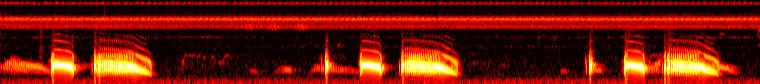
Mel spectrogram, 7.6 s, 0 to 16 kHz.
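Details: Spotted dove call used to lure birds, three phrases about 2.7 seconds apart, each a short note, a hooked coo and a long coo sliding down, with a faint steady high whine.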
